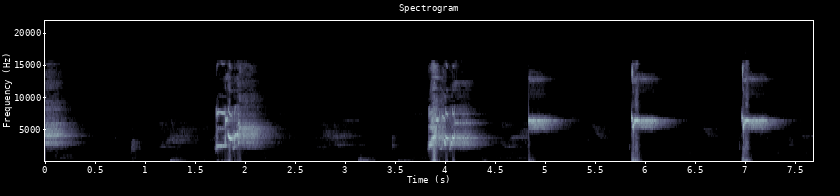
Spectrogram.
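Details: Lovebird calls used to prompt other lovebirds into song: a few harsh rasping chatters followed by three sharp, high, clipped chirps spaced about a second apart, quiet gaps between.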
